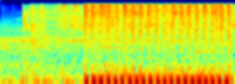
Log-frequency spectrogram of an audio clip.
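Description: A machine gun fires in a rapid burst.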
